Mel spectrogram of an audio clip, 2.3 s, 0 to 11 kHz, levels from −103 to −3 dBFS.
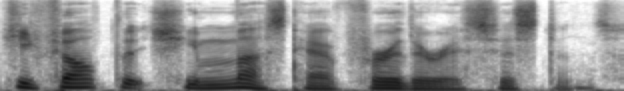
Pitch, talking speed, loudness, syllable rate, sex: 110 Hz, 205 wpm, -17 LUFS, 5.3 syllables/s, male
